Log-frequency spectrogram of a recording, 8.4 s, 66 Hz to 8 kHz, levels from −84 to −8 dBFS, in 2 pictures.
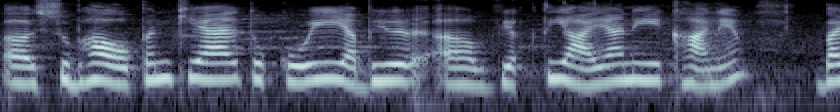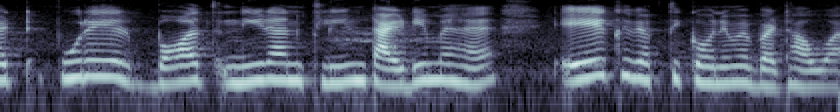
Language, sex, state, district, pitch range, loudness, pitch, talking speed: Hindi, female, Haryana, Charkhi Dadri, 230-270 Hz, -24 LUFS, 255 Hz, 185 wpm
